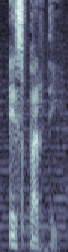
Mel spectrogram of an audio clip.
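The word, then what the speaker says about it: Σπάρτη: Es interesante que en el griego moderno tanto el nombre de la ciudad como el del fundador mítico se pronuncian casi igual, Esparti.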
